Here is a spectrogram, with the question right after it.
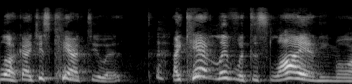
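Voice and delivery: earnest, sincere, heartfelt tone. Speaker mimicking a man confessing to misconduct, in a mock confessional tone. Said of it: "This is his tone as he's".

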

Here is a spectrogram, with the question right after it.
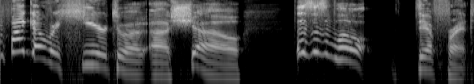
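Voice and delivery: ordinary delivery

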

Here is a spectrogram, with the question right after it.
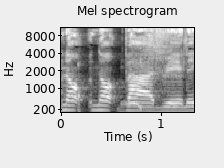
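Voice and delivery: shy, lifeless, dull voice, soft and slow. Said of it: "That's how dull he is".

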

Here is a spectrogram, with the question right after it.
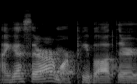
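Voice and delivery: plain

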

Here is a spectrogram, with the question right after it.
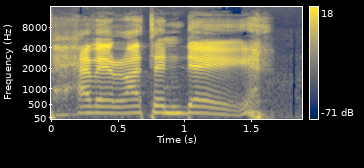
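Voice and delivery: loud, nasty, spat-out cartoon villain voice. Retelling someone doing Mario character voices, now in the Wario voice. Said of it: "he was doing like the Wario voice".

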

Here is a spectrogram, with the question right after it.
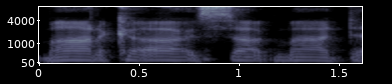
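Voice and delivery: very slow delivery, every word drawn out. Retelling a public apology as an impression: Bill Clinton impression. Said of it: "a good impression of Bill Clinton".

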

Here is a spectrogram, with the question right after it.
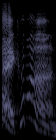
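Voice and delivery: squeaky, very high cartoonish voice. Imitating an actor who sounds like a cartoon: imitating a high-pitched cartoonish voice. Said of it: "with the high pitch".

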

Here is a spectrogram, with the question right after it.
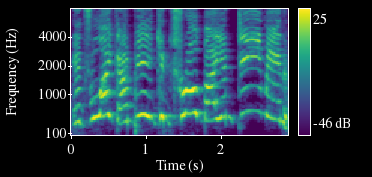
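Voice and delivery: very high, loud, shrieked scream. Retelling a TikTok clip of Jinx: imitating Jinx screaming. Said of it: "it's Jinx screaming".

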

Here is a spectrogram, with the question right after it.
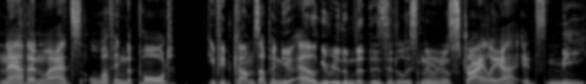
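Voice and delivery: put-on South African accent. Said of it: "I've gone South African".

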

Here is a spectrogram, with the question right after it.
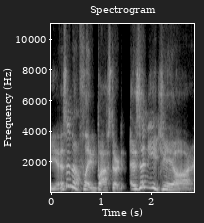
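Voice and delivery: weird, swooping sing-song voice, pitch swinging widely. Quoting what Jericho said back to JR, in Jericho's weird voice. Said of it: "in a weird voice".

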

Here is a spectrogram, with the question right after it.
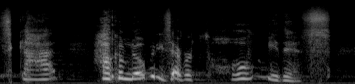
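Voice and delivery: acted tearful sobbing. Retelling what a sobbing friend said to him, imitating someone sobbing. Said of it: "and so she's sobbing".

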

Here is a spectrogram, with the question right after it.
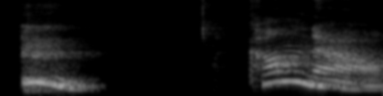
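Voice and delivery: upbeat, buoyant, cheery cry. A teacher bounds into the room before a staring class, crying out, beaming. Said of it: "he cried, beaming around him".

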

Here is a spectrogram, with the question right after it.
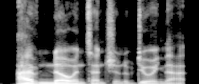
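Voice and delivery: firm, stern, unbending tone with swooping pitch. Voicing a nervous character answering a threat, looking him in the eye: stern. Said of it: "just very sternly just goes".

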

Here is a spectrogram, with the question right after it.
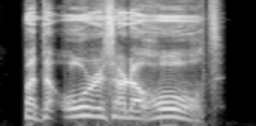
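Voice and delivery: loud shout. A mech pilot under fire answers a fellow pilot, shouting back. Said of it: "I shouted back".

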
